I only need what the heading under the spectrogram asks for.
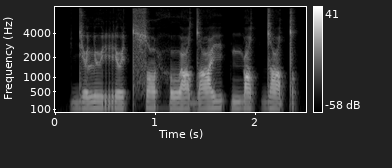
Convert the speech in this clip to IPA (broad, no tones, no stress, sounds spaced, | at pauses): d ʏ l y r ø t sˤ y h o u̯ dˤ e i̯ | mʲ ɔ tˤ d ʏ tˤ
